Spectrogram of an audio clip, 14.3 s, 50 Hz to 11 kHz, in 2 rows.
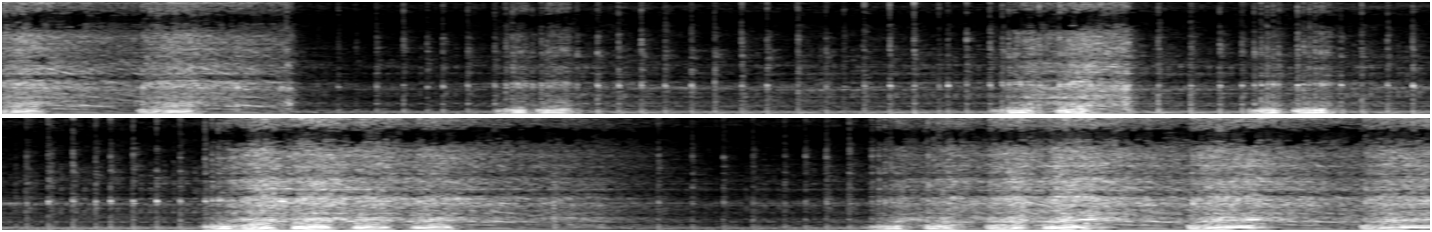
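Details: Stihl MS361 Farm Boss chainsaw with 20-inch bar, started and blipped from idle to high revs and back repeatedly, crisp, clean and even two-stroke note; normal healthy running.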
